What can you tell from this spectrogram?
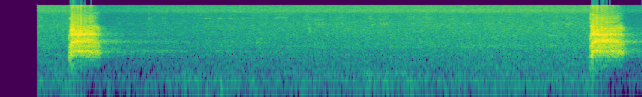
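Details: Muntjac (kijang) giving two short, loud, harsh barks about seven seconds apart, each under half a second, over a quiet steady hiss of background noise.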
